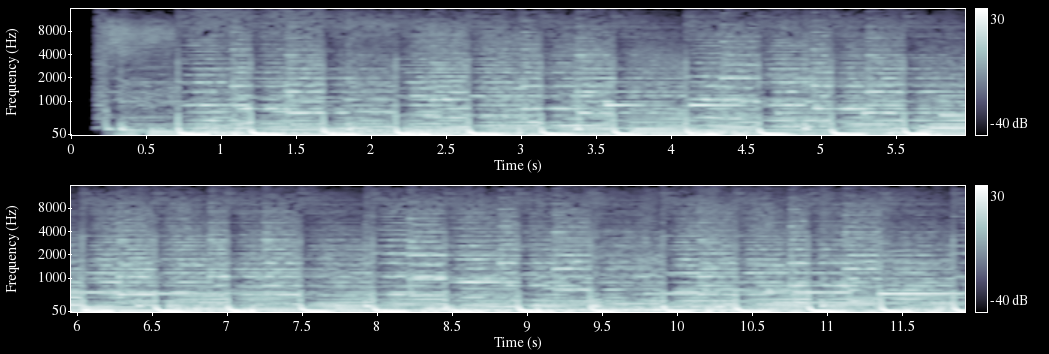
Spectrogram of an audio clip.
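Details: Steady electronic dance music with a heavy bass beat and layered synth chords; no animal voice comes through.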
